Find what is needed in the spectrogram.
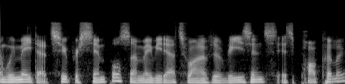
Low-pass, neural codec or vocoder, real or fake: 7.2 kHz; vocoder, 44.1 kHz, 80 mel bands, Vocos; fake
